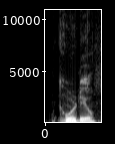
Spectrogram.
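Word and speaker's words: Cordele: Cordial? Yeah, okay. I've never even heard of that, and I don't know, this must be a Southern thing. You just know how to say Cordial.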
